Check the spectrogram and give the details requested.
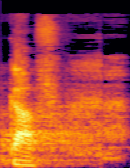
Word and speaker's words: ك: সুতরাং, জিহ্বার মূল থেকে সামান্য সামনের দিকে তালুর ঠিক উপরের অংশে স্পর্শ করে 'কাফ'-এর মাখরাজ উচ্চারণ করা হয়। এর উচ্চারণ হলো: কাফ।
